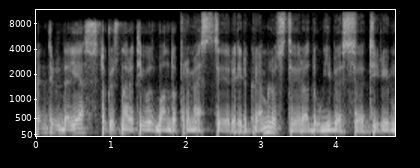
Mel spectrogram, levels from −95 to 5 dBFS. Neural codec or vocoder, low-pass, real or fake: none; 10.8 kHz; real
